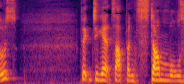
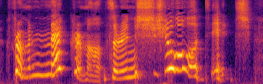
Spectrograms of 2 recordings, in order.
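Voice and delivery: shrugging; 8 semitones higher, 3 dB louder, slower than usual. A narrator's reading. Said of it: "Loretta shrugs".

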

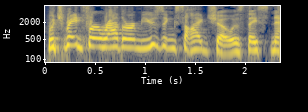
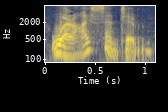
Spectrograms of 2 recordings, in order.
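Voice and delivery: repeated insolent reply; 2 semitones lower, slower than usual. A narrator's reading. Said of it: "he repeated".

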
